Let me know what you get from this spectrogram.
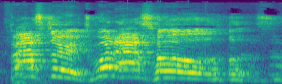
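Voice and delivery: loud mock-outraged yell, drawn out at the end; mock outrage. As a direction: shout the insults in hammed-up indignation. Mock outrage at flower givers.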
